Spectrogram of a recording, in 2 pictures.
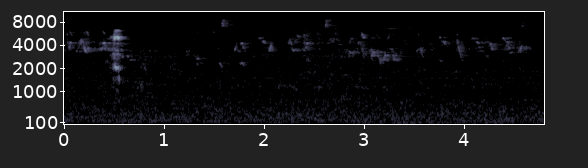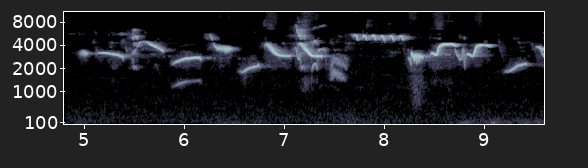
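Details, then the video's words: Variable oriole (encontro), a Brazilian wild bird, sings a rapid, varied string of clear slurred whistles, rising and falling, with a brief buzzy trill, after a few quiet seconds. "O CANTO DO PÁSSARO ENCONTRO"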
